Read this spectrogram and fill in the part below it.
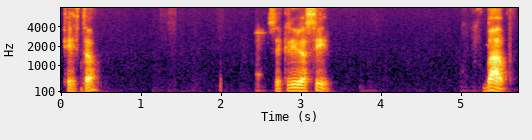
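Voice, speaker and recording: A middle-aged man teaching a live online Hebrew lesson, explaining letters slowly and patiently and often checking with "¿sí?". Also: on the low side, vocal fry, breathy edge, no echo, studio quality.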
